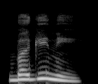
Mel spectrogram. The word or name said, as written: ಬಕ್ಕನೆ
